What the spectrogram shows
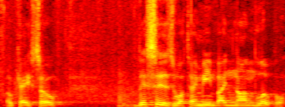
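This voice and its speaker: With audible room echo and noticeable background noise, a man speaks fairly slowly at a medium pitch. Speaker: mathematics professor. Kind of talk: lecture.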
